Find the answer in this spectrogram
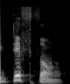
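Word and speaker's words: diphthong: And what that is, it's actually called a dip thong. Some people say diff thong.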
